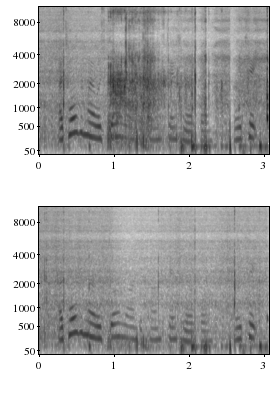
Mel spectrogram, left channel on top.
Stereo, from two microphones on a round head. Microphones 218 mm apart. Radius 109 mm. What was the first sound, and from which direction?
A woman speaking, 75° left (ahead or behind).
